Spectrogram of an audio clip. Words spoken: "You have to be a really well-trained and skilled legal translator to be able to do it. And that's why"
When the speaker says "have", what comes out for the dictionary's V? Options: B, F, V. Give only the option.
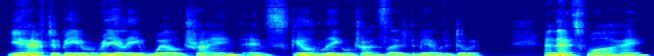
F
